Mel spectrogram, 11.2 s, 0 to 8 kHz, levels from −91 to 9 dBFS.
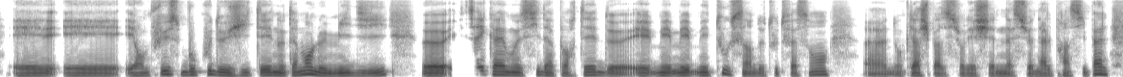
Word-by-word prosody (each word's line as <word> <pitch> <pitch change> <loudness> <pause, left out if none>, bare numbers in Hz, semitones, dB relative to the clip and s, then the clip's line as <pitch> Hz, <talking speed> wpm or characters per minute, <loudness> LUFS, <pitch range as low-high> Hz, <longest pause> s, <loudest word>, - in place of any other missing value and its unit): et 85 -1 0
et 85 -2 -1
et 90 - +1
en 90 0 -1
plus, 125 +6 0
beaucoup 110 +4 -1
de 105 -4 +2
JT, 95 +3 +1
notamment 100 +7 +2
le 100 -9 +4
midi, 85 +4 0 0.4
heu, 85 0 +6 0.2
essayent 135 - -2
quand 120 - 0
même 110 -2 +3
aussi 95 +3 +1
d'apporter 90 +2 -2
de 80 -6 0
et 90 -1 +2
mais 95 +3 +1
mais 95 +4 +3
mais 100 -1 0
tous, 135 - 0
de 75 +1 -3
toute 75 - -9
façon, 110 +10 -2 0.4
heu, 70 +1 -3
donc - - -8
là, - - +3
je - - +2
passe 75 -2 -3
sur 80 - +1
les 75 - -3
chaînes 75 +1 +2
nationales 75 +1 -1
principales. 125 - -1
90 Hz, 190 wpm, -25 LUFS, 80-105 Hz, 0.4 s, heu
